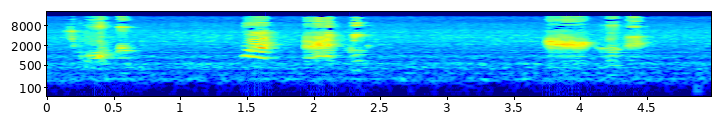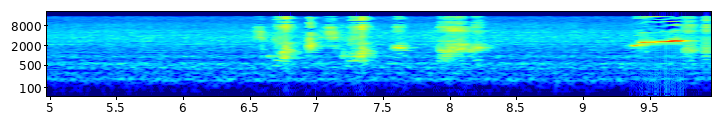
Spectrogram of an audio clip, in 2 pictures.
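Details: Pet male Timneh African grey parrot, kept indoors and taught words, coughing and asking for water, gives short speech-like phrases and harsh squawks in separated bursts, ending with a thin rising whistle.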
